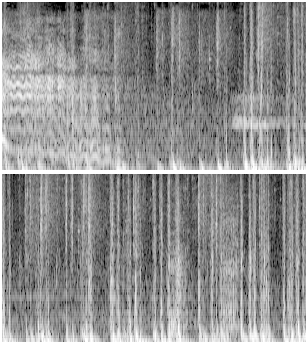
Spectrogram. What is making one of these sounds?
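Horse hooves gallop on dry ground.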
